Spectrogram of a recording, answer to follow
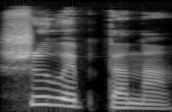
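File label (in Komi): "шы лэптана", Komi, female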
